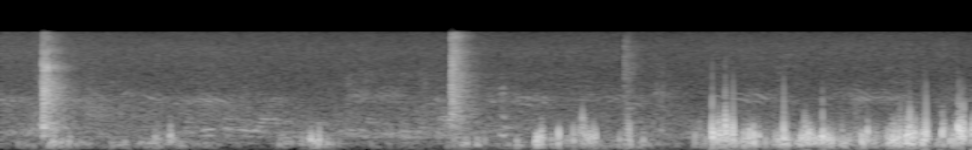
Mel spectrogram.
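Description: Two sharp cracks of a golf club striking a ball, about three seconds apart, at a driving range.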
